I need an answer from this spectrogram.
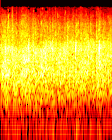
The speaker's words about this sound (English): Now, let's stop right there and clap. I know some of y'all patty cake, baker, man.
